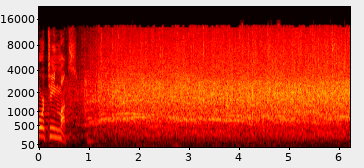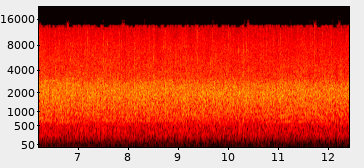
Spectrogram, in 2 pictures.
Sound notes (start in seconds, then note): 0.7 applause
